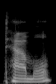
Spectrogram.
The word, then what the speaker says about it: Tamil: I stopped calling my language Tamil, which is the anglicized version of Mm-hmm. Tamil, and just started saying words the way they were meant to be said.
